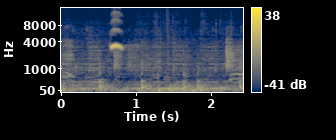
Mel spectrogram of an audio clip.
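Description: A single short, sharp whistle blast about two-thirds of a second in, over background music with steady held notes and scattered voices.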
